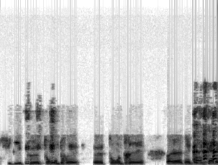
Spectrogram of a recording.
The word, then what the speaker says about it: Tondre: Philippe, Tondre, thank you so much.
